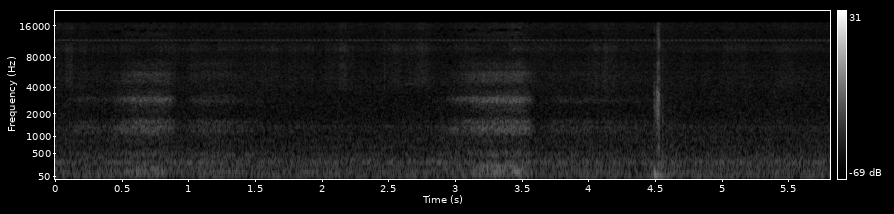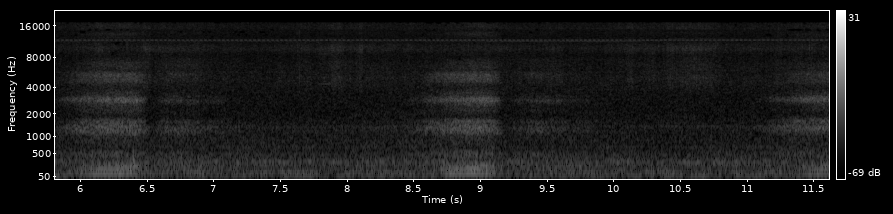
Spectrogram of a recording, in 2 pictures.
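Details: Sleeping female cat: soft, faint snoring at about 22 breaths a minute with steady room hum behind; snoring.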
